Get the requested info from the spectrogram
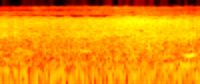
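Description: Steady rushing and sloshing of floodwater as a minivan ploughs through it on a flooded street.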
